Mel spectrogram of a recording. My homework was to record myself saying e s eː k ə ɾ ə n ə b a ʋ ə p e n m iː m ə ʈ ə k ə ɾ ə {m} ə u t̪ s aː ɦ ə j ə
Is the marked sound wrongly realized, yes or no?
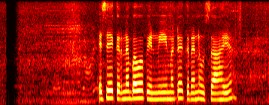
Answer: yes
